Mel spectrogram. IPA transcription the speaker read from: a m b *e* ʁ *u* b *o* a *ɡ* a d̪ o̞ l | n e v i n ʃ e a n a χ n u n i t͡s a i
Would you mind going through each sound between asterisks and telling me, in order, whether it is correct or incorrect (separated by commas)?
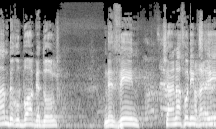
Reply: correct, correct, correct, correct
